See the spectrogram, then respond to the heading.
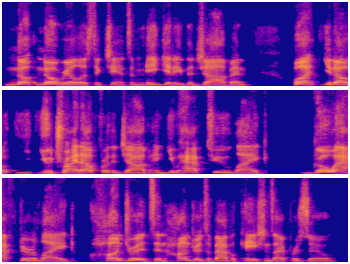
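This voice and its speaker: A man's voice: mid-range voice, normal speed. A young man hosting a casual podcast interview, chatty, with long wordy questions and asides. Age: young adult. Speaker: podcast host.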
